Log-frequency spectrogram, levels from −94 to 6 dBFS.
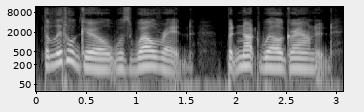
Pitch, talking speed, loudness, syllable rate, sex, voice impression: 170 Hz, 195 wpm, -18 LUFS, 4.7 syllables/s, female, very feminine, slightly young, very adult-like, thin, slightly tensed, slightly powerful, slightly dark, slightly hard, clear, fluent, slightly cute, cool, intellectual, very refreshing, sincere, calm, friendly, reassuring, unique, elegant, wild, slightly sweet, lively, slightly strict, slightly intense, slightly light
